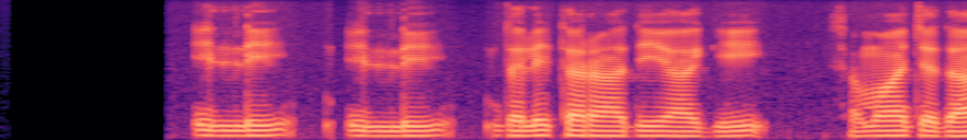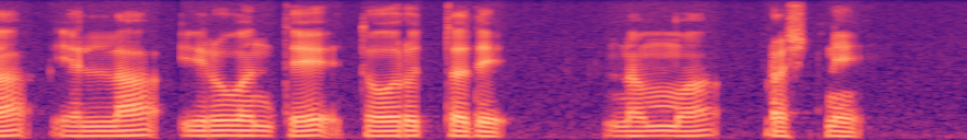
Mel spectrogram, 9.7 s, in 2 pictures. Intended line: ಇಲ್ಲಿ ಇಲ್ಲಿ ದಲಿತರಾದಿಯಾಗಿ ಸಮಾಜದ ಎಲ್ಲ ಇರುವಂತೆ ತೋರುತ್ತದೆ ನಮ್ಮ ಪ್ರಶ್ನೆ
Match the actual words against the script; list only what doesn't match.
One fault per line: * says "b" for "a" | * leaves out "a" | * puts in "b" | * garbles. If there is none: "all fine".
all fine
